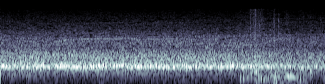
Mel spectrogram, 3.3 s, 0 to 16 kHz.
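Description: Stadium crowd in College Football 26 roars steadily at an opening-play home game, a constant broad wash of cheering throughout, with a brief sharper burst near the end.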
